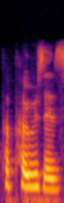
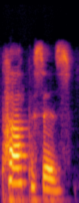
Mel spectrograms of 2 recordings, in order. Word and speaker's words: purposes: This is pronounced purposes. Purposes. Yes, well done. Not proposes. It looks like proposes, I know, but it's purposes.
